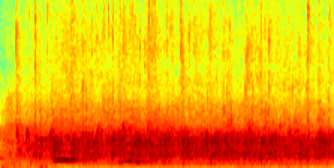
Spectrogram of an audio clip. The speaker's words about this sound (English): Let's give them a round of applause.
